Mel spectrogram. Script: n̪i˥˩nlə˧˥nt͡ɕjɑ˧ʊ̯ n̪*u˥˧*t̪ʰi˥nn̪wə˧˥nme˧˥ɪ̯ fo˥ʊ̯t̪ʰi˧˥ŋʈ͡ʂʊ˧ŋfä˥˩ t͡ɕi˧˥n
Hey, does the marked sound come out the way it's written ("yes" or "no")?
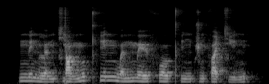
no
